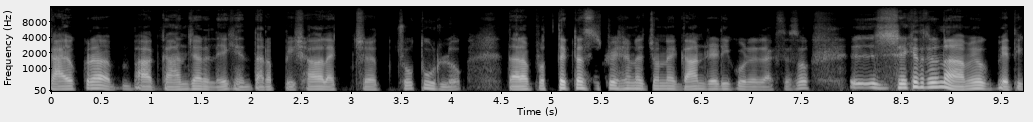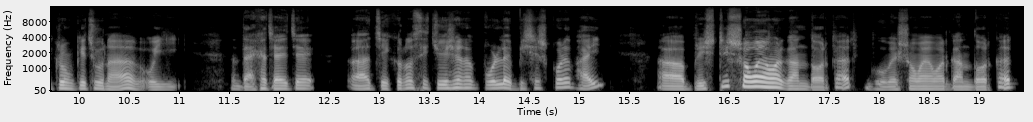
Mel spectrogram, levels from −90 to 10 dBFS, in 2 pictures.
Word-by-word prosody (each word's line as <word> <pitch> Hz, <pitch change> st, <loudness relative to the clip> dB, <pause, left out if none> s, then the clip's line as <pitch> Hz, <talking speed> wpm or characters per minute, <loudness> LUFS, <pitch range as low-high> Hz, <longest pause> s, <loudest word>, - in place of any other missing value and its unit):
গায়করা 115 Hz, +6 st, +1 dB, 0.4 s
বা -, -, -1 dB, 0.2 s
গান 100 Hz, 0 st, -1 dB
যারা 110 Hz, -2 st, 0 dB
লেখেন 105 Hz, -2 st, -5 dB
তারা 100 Hz, +1 st, -3 dB, 0.2 s
বিশাল 105 Hz, +2 st, -1 dB
এক -, -, -13 dB, 0.2 s
চেত 100 Hz, -2 st, -6 dB, 0.2 s
চতুর 130 Hz, -1 st, -4 dB
লোক। 105 Hz, +2 st, -8 dB, 0.5 s
তারা 105 Hz, +1 st, +5 dB
প্রত্যেকটা 150 Hz, +5 st, +3 dB
সিচুয়েশনের 125 Hz, -1 st, -2 dB
জন্য 120 Hz, 0 st, -3 dB, 0.2 s
গান 110 Hz, +2 st, +2 dB
রেডি 115 Hz, 0 st, -2 dB
করে 105 Hz, -2 st, -4 dB
রাখছে, 95 Hz, +2 st, -12 dB
সো 145 Hz, -, -2 dB, 0.5 s
এ -, -, -1 dB, 0.4 s
সেক্ষেত্রে 185 Hz, +3 st, +4 dB
না -, -, +8 dB
আমিও 130 Hz, +5 st, +3 dB, 0.2 s
ব্যতিক্রম 115 Hz, +6 st, +1 dB
কিছু 130 Hz, +1 st, -1 dB
না -, -, 0 dB, 0.4 s
ওই 105 Hz, 0 st, -2 dB, 0.9 s
দেখা 105 Hz, +6 st, -2 dB
যায় 125 Hz, 0 st, +3 dB
যে 135 Hz, -, +1 dB, 0.6 s
আ -, -, +2 dB, 0.2 s
যেকোনো 135 Hz, +3 st, -3 dB
সিচুয়েশন 150 Hz, +3 st, 0 dB
এ -, -, -5 dB
পড়লে 150 Hz, +2 st, +3 dB, 0.2 s
বিশেষ 145 Hz, +4 st, -8 dB
করে 180 Hz, +2 st, +2 dB
ভাই, 120 Hz, -2 st, 0 dB, 0.7 s
আ 115 Hz, -, +1 dB, 0.3 s
বৃষ্টির 135 Hz, -, -2 dB
সময় 215 Hz, -1 st, +11 dB
আমার 185 Hz, -2 st, +9 dB
গান 115 Hz, -1 st, +1 dB
দরকার, 95 Hz, -, -2 dB, 0.2 s
ঘুমের 105 Hz, -1 st, -5 dB
সময় 110 Hz, -1 st, +1 dB
আমার 110 Hz, 0 st, -2 dB
গান 105 Hz, 0 st, -1 dB
দরকার। 170 Hz, -, 0 dB
120 Hz, 155 wpm, -23 LUFS, 105-145 Hz, 0.9 s, সময়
